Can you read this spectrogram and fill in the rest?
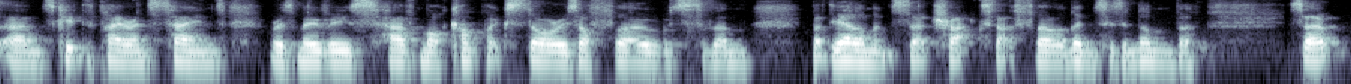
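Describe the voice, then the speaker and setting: A man with a moderately high voice speaks as a podcast panelist in casual discussion. He is hesitant, circling back over his words as he goes. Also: a little mellow.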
